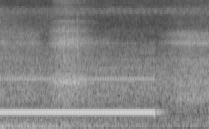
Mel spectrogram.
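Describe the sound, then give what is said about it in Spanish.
A telephone line tone sounds during a call placed at night beside a road, outside a car. The steady mid-pitched hum sits over a low rumbling background and cuts off after about a second and a half. “Ángel hace una llamada desde fuera del coche”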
